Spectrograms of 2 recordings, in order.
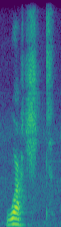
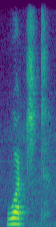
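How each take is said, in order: Both takes have the same delivery.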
